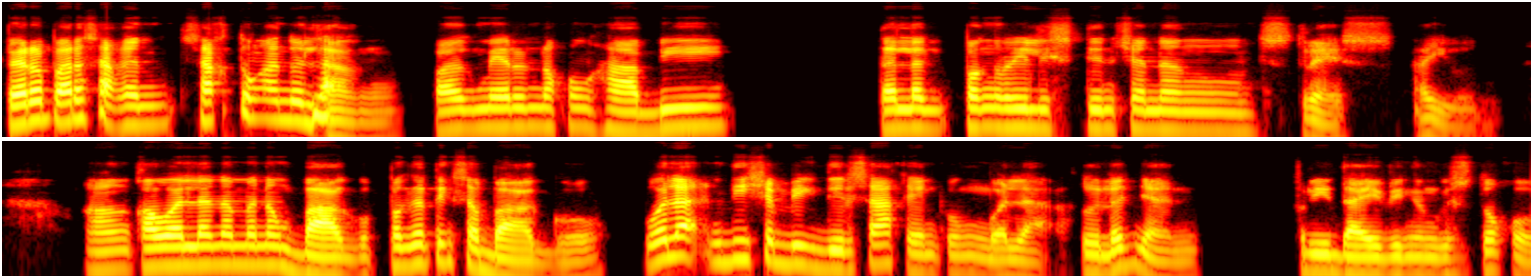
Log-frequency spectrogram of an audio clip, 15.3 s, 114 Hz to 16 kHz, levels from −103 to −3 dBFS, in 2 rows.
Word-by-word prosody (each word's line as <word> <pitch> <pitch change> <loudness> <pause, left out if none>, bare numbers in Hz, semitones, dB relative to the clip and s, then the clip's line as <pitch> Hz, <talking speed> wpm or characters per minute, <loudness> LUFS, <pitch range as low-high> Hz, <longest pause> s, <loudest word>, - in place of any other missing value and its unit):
Pero 190 +4 +7
para 200 +2 +7
sa'kin 180 -3 +1
saktong 205 +2 +1
ano 215 -1 +1
lang, 100 - 0 0.2
'pag 155 +1 0
meron 165 +1 -1
akong 165 0 -6
hobby, 160 +3 -1 0.8
talag 155 0 +2
pang 165 0 0
release 165 -1 -2
din 155 -1 -4
siya 155 +1 -4
ng 145 -2 -5
stress 130 - -8
ayun. 90 -9 -13 0.7
Ang 145 +1 -2
kawalan 170 +2 +5
naman 175 0 -1
ng 170 -2 -1
bago 115 -2 +5
pagdating 185 +3 -1
sa 160 - +2
bago, 100 -1 -2 0.2
wala, 220 +7 +6
hindi 195 +3 -2
siya 210 -1 +2
big 180 -2 -3
deal 150 -1 -1
sa'kin 180 -8 +1
kung 120 -1 -11
wala, 105 -2 -4 0.2
tulad 135 +5 -1
niyan 100 -6 -5 0.5
free 130 0 -2
diving 115 -1 0
ang 115 -1 -8
gusto 115 +5 -7
ko, - - -8
155 Hz, 160 wpm, -24 LUFS, 115-175 Hz, 0.8 s, Pero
